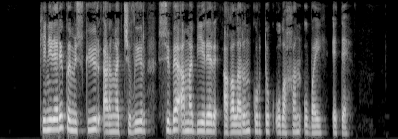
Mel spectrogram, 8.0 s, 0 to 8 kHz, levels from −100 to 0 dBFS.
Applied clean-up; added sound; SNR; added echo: none; none; none; none.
